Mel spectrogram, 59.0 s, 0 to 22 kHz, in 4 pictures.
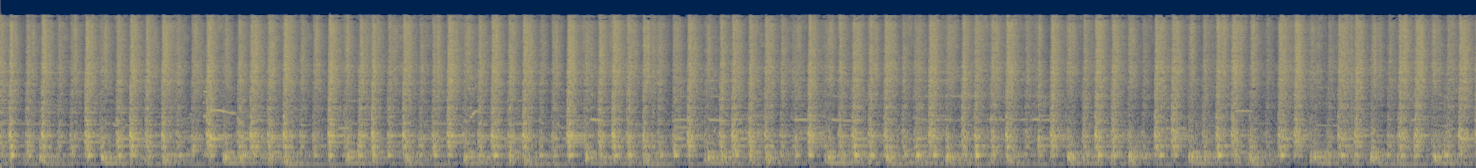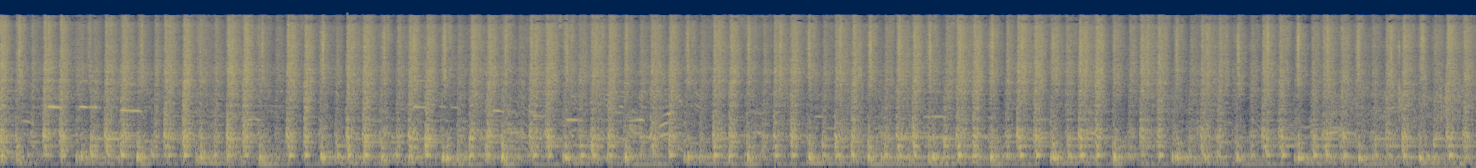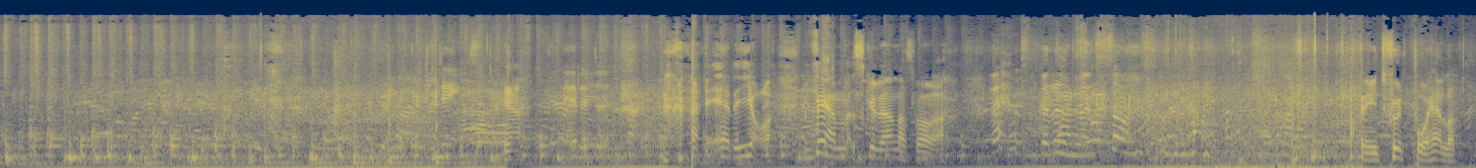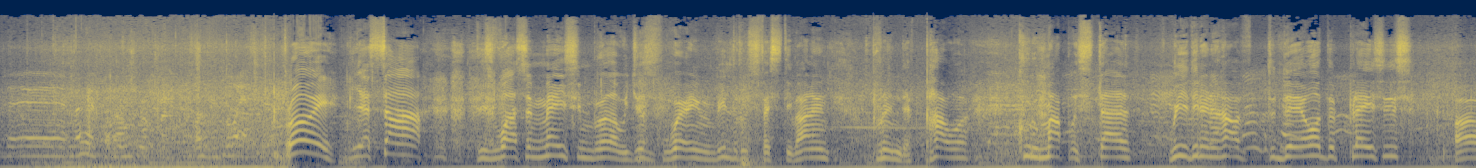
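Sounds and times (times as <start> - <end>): hand drums playing fast rhythm: 0.0 - 58.0.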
